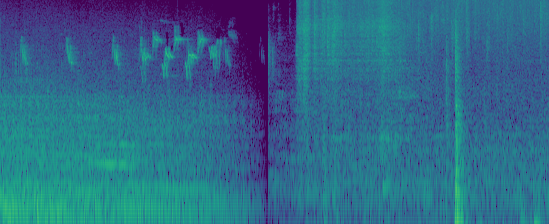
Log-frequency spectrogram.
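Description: Small birds chirping over and over, short high chirps at first and then quicker, tangled ones, against a low outdoor hum; the sound fades out about five seconds in. Then a quiet indoor background with a single thump about nine seconds in.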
